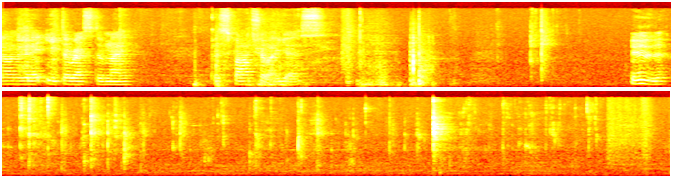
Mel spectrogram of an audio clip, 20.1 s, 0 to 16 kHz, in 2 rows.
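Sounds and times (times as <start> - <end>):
wet mouth eating sounds: 10.1 - 19.4.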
